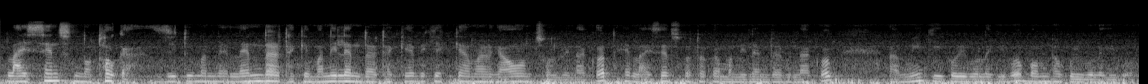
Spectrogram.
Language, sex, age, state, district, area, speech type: Assamese, male, 30-45, Assam, Goalpara, urban, spontaneous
